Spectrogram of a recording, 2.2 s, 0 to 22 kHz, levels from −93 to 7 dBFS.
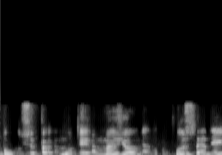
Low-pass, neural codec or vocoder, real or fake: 7.2 kHz; codec, 16 kHz, 4 kbps, X-Codec, HuBERT features, trained on general audio; fake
